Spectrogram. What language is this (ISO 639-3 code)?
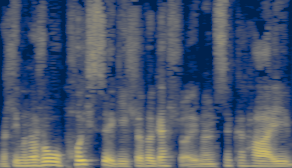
cym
